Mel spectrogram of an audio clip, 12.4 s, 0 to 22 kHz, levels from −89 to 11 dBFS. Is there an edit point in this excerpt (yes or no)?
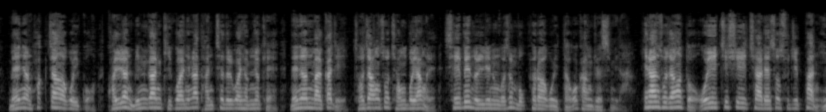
yes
